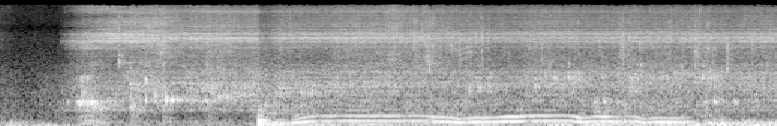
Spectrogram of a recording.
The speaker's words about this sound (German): Jetzt heißt es Tasse ausspülen, das Gerät wieder ab machen.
